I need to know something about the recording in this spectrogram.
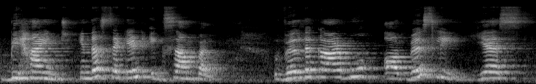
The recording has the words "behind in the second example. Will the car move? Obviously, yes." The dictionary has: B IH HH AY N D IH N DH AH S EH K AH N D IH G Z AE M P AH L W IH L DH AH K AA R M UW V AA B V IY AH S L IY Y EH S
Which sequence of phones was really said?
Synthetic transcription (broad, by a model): B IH HH AY N D IH N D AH S EH K AH N D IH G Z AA M P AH L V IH L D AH K AA R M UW AA B V IY AH S L IY Y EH S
